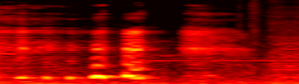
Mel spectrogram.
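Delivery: high, real giggling fit; laugh. Real, not acted. Still amused, after "Um.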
